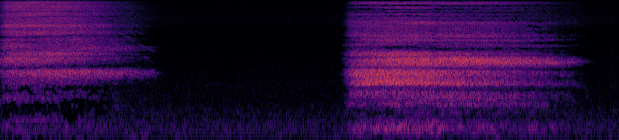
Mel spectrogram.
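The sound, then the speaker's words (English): Slow, deep breathing during a breathing exercise, two long airy hisses separated by a quiet pause, each swelling and then tapering off. “So I'm going to do it without counting so you can get a sense of what it looks like. And we inhale.”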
